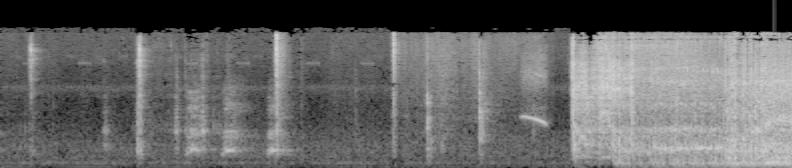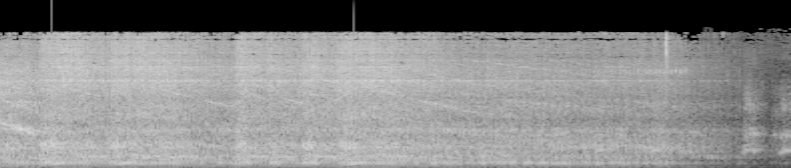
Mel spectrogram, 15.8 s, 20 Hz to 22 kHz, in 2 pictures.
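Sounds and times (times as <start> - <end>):
motorcycle engine starting and revving: 5.7 - 15.4.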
